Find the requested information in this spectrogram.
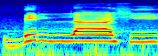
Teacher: لام کو باریک پڑھیں گے کیونکہ لام سے پہلے زیر ہے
